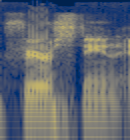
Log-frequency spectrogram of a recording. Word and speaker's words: Feierstein: Ambassador Feierstein, and I hope I'm pronouncing your last name correctly.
